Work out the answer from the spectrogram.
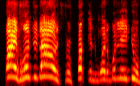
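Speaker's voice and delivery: high-pitched, incredulous outburst; indignant disbelief. Real, not acted. Outraged at price of haircut.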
